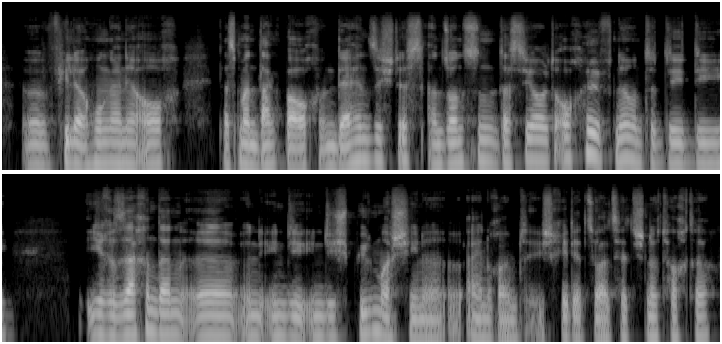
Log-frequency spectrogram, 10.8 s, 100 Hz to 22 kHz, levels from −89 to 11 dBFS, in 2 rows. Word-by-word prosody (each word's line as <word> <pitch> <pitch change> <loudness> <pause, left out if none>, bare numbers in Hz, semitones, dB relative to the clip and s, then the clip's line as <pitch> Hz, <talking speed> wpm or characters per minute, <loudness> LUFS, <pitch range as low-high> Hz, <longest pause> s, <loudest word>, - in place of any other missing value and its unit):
äh, 115 0 -1
viele 120 0 +1
hungern 125 0 +1
ja 120 - +1
auch, 120 0 0 0.3
dass - - -1
man 120 -2 +4
dankbar 115 -1 +3
auch 105 -1 -1
in 110 +2 -1
der 110 +1 +5
Hinsicht 135 0 -1
ist. 140 -3 0
Ansonsten, 125 +2 +1
dass 120 0 0
sie 140 - +2
halt 135 -1 +2
auch 145 +2 -1
hilft, 165 -2 +2
ne, 145 - +3
und 120 -3 -4
die 120 -1 0
die 120 -1 -4 0.6
ihre 125 -1 0
Sachen 125 +4 +3
dann, 130 0 +3
ähm, 120 0 +2
in 120 - -2
in 115 +1 -3
die 115 -2 -2
in 115 - -2
die 115 0 -3
Spülmaschine, 110 -4 0
äh, - - -8
einräumt. 105 -1 -3
Ich - - -4
rede - - -1
jetzt - - -6
so, - - +1
als - - -1
hätte - - -5
ich - - +3
'ne 115 - +1
Tochter. 115 +1 -4
120 Hz, 245 wpm, -27 LUFS, 115-125 Hz, 0.6 s, der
